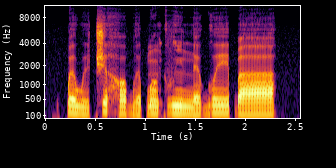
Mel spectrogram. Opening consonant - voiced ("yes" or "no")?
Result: no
